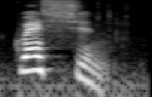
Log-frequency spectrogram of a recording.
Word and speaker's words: question: If I have the word question, how many syllables? 2. Question. Alright? And I will stress here.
